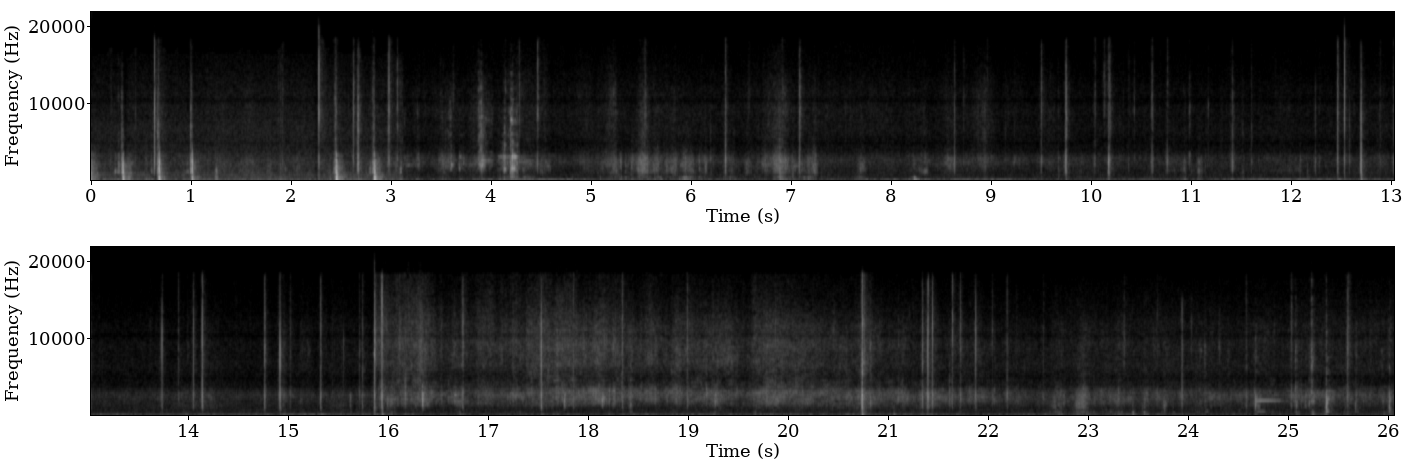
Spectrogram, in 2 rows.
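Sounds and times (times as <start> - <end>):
campfire crackling and popping: 0.0 - 26.0
meat sizzling in a pan: 15.8 - 26.0.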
